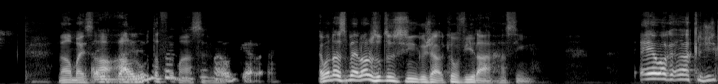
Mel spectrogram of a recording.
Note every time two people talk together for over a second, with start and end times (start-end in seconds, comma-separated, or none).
0.9-2.3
